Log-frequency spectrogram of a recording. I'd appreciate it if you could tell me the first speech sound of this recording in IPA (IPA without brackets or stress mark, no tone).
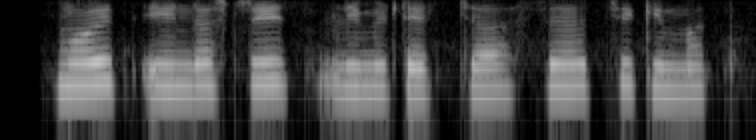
m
